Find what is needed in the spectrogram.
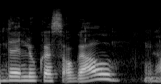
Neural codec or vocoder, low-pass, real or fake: vocoder, 44.1 kHz, 128 mel bands every 512 samples, BigVGAN v2; 14.4 kHz; fake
